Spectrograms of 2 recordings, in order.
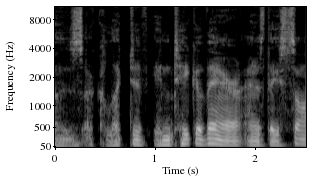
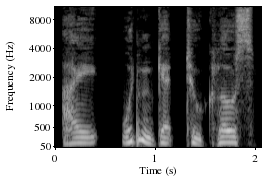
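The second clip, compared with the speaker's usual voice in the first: slow, loud, higher warning; 8 semitones higher, 7 dB louder, slower than usual. A narrator's reading. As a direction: caution her off drawn out. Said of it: "he started to say".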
